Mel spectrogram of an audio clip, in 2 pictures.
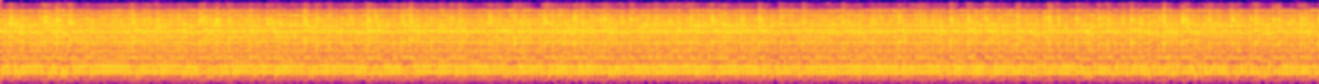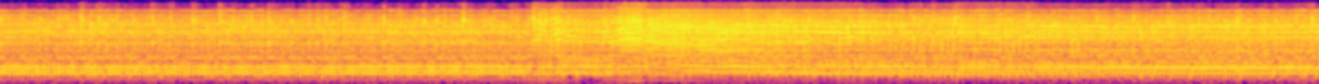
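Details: Super EZ chainsaw test run after repairs: new throttle handle, blown-out muffler replaced, extreme carbon cleared from the muffler port, points cleaned, crank seals replaced and a decompression-valve leak addressed. A steady high-pitched buzz holds speed, then revs fall away smoothly with no hunting; it runs healthy.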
